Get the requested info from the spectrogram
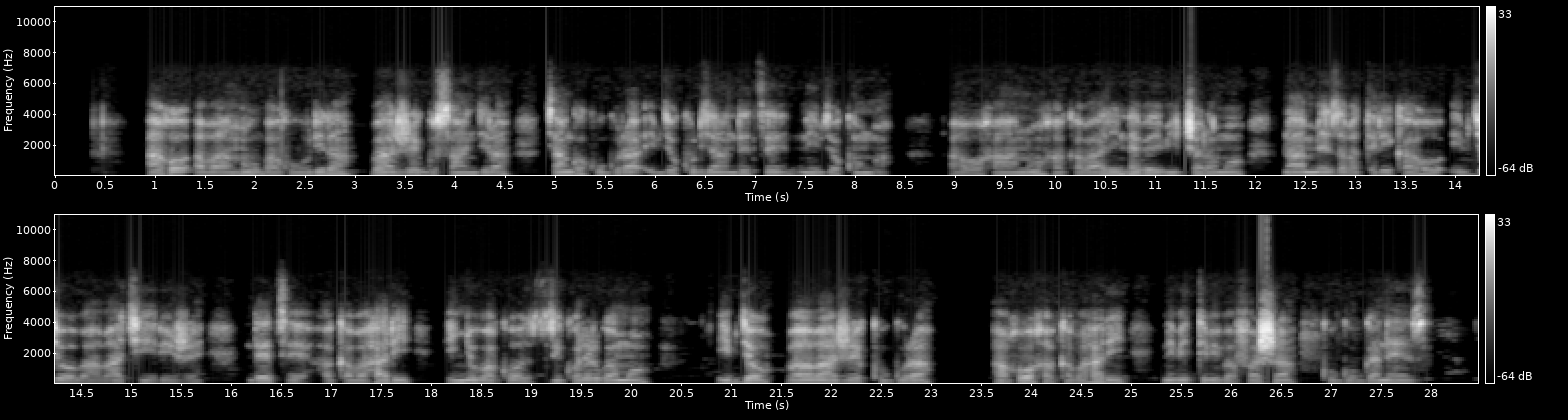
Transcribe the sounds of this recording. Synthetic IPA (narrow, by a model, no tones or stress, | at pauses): aho̞ʔaβaːn̥huβahuːɾiɾa | βaːʒe̞ɡusaːɲɟiɾacaːŋɡwakuɡuɾaʔibɟo̞kuɾɟande̞t͡se̞nibjo̞kʰumwaː | hohaːn̥huhakaβahaɾin̥he̞βe̞βit͡ʃaɾamo̞name̞zaβate̞ɾikʰaɦo̞ibjo̞βaβaːciɾiʒe̞nde̞t͡se̞hakaβahaɾiː | ɲuβakʰo̞z̥ikʰo̞ɾe̞ɾɡwamo̞ | ibjo̞βaβaʒe̞kʰuɡuɾaː | ho̞hakaβaɦaɾi | niβitiβiβafaʃakʰuɡuːb̚ɡane̞ːzḁ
